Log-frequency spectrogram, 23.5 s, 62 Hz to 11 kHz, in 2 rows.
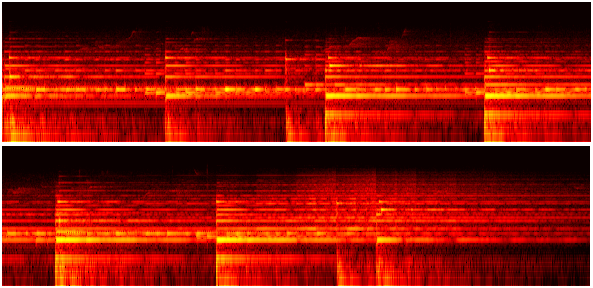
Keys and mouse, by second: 0.4 alt+shift+click, 0.9 alt+shift+click, 1.3 alt+shift+click, 1.9 alt+shift+click, 2.6 alt+shift+click, 3.3 alt+shift+click, 4.0 alt+shift+click, 4.5 shift+middle click, 4.9 middle click, 5.9 alt+shift+click, 6.4 alt+shift+click, 7.0 alt+shift+click, 7.7 alt+shift+click, 8.5 alt+shift+click, 9.1 alt+shift+click, 9.5 middle click, 9.7 x, 10.8 shift+middle click, 11.6 middle click, 12.0 Tab, 13.9 h, 14.5 shift+middle click, 14.8 ctrl+s, 15.2-15.7 shift+middle drag, 16.0 click, 16.6 KP_Divide, 17.1 Tab, 17.7 shift+click, 18.6 click, 19.6 alt+shift+click, 20.5 alt+shift+click, 21.5-23.5 middle drag.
